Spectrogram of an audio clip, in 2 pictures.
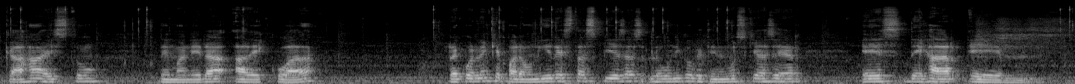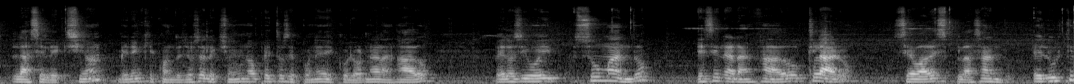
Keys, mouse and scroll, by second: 0.1 shift+click, 1.3 shift+click, 2.4-4.3 drag, 4.9 drag, 5.4 click, 6.0-6.9 shift+drag, 10.5 click, 11.4 click, 16.8-18.9 shift+drag, 20.1-21.4 shift+drag.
